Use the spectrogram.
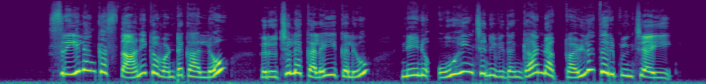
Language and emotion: Telugu, surprised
